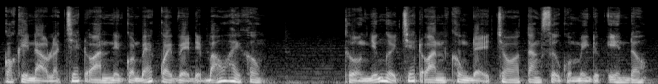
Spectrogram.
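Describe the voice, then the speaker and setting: A man voicing a superstitious villager at a funeral, talking in a hushed, ominous way. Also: deep voice, expressive, brisk, husky, soft background music, full character voice.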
